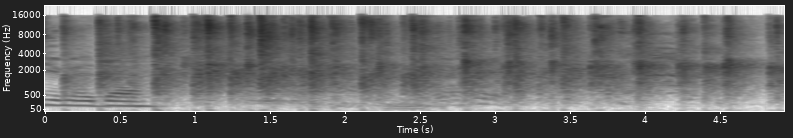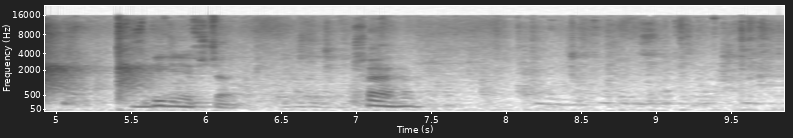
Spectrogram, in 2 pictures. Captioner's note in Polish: Aplauz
